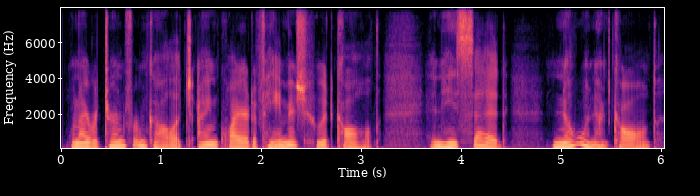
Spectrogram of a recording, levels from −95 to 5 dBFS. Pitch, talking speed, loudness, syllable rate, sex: 185 Hz, 190 wpm, -17 LUFS, 6.0 syllables/s, female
